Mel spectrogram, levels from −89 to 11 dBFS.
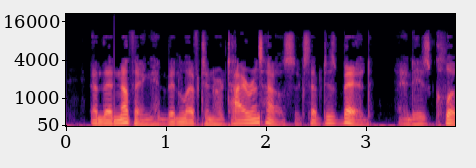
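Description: Compressed frames get skipped at 0.45–0.49 s and 1.92 s; missing or rejected frames make the speech jump ahead about 50 ms.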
